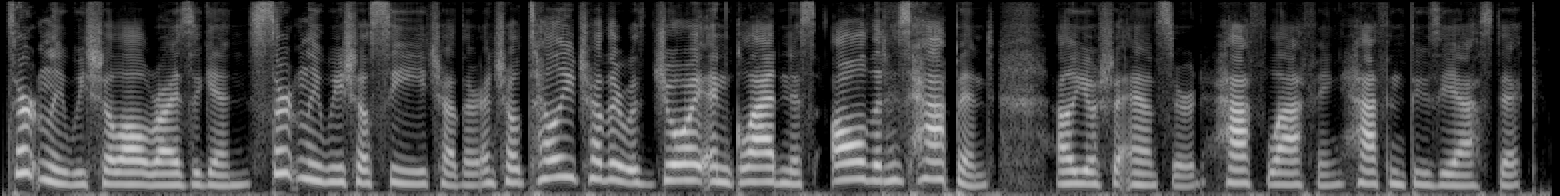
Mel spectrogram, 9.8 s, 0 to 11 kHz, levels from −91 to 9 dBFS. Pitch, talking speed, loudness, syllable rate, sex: 225 Hz, 190 wpm, -19 LUFS, 5.4 syllables/s, female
